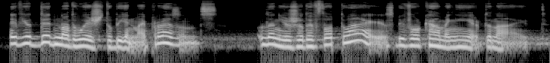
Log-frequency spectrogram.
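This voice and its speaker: A woman playing an imperious, seductive vampire queen in an ASMR roleplay, commanding and teasing with condescending, deliberate delivery. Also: mid-range voice, animated, mellow. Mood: hushing, threatening. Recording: long reverb with music behind.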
